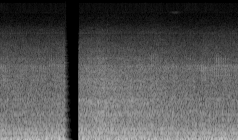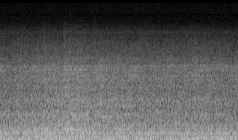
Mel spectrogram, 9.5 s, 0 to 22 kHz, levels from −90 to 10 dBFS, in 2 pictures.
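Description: From 1.29 to 1.59 s, a likely long network dropout loses audio; a fading buzz gives way to silence, seen as smeared decaying bands, then a blank gap.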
